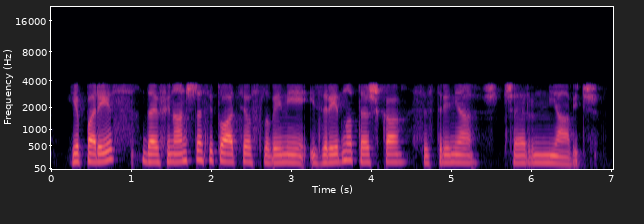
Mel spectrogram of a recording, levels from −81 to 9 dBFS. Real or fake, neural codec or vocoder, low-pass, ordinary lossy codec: real; none; 3.6 kHz; none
